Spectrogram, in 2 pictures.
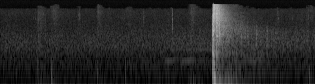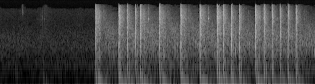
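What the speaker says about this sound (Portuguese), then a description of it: "Foi eu que atirei no andaime lá" Shots fired onto metal scaffolding in the tactical shooter Ground Branch: one sharp crack with a ringing tail, then a pause and a fast run of about a dozen close, loud metallic shots in quick rhythm.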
